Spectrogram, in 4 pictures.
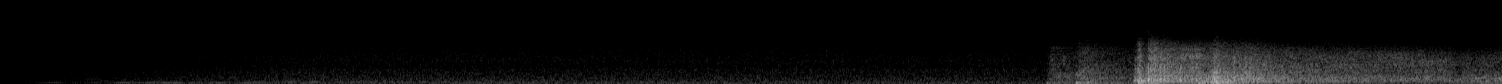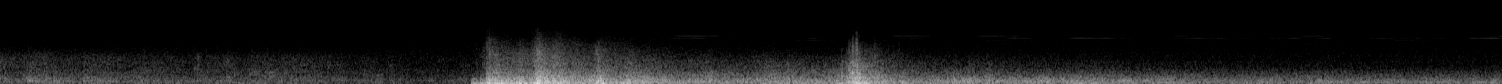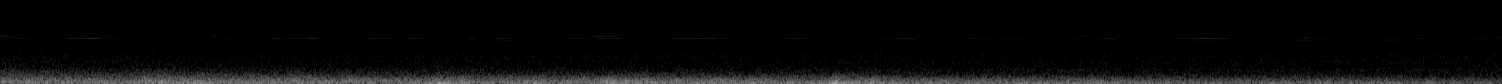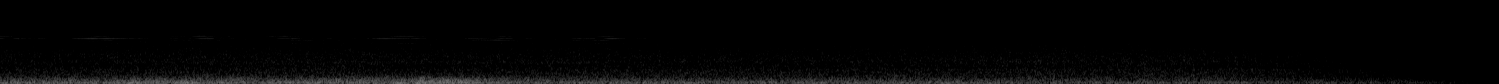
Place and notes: W 135th St, New York, NY, USA - Harlem Thunder
Louder than usual thunder (due to a thermal inversion condition) triggers distant car alarms during a quiet morning in Central Harlem, NYC. Raining and ~52 degrees F. Tascam Portacapture X8, X-Y internal mics facing north out 2nd floor apartment window, Gutmann windscreen, Gitzo tripod. Normalized to -23 LUFS using DaVinci Resolve Fairlight.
